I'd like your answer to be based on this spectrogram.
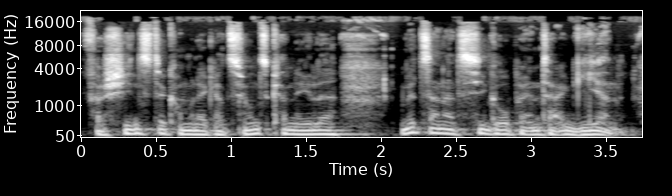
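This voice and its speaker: A man's very deep, low voice at a fairly quick pace, fairly even in intonation, with audible room echo and noticeable background noise. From Hamburg, northern Germany. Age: 30s. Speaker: podcast host, event manager. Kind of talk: solo podcast monologue, tutorial.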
